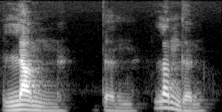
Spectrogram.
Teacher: and the stress here, and as it is with almost all two-syllable words, the stress is normally at the beginning of the word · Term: stressed syllable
